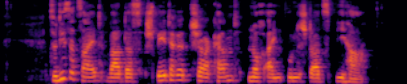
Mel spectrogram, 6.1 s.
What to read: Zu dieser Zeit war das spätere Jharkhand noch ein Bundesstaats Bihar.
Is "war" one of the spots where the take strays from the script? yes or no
no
